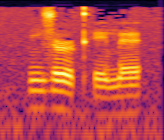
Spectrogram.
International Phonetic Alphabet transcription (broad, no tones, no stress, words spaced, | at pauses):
nzə˞kʰemɛ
